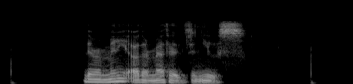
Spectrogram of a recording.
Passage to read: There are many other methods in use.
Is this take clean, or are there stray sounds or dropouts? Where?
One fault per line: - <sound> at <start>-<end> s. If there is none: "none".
none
